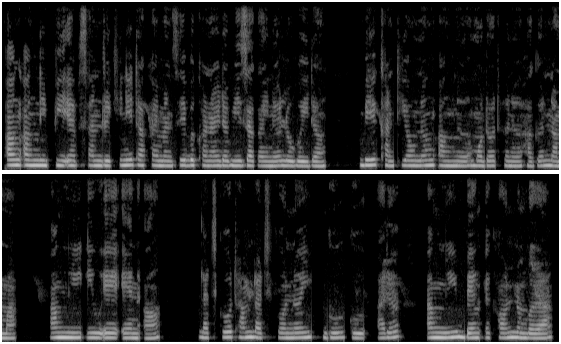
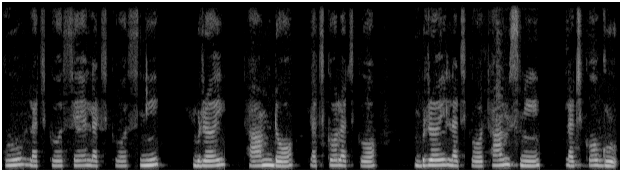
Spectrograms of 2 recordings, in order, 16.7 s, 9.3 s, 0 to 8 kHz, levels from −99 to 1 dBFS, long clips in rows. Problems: low volume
